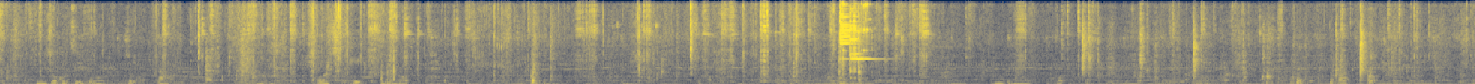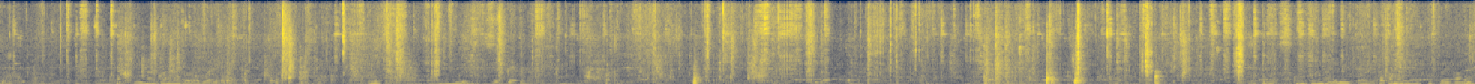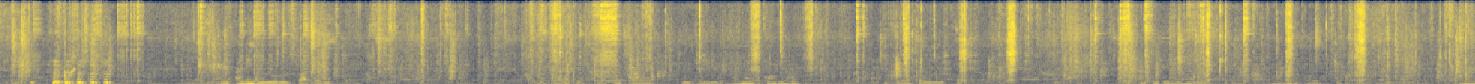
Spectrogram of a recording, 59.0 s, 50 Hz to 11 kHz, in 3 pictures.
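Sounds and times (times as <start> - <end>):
leather rustling and creaking: 0.0 - 59.0
metallic clink with ring: 11.1 - 12.4
metal pliers clicking on leather: 34.0 - 36.4.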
